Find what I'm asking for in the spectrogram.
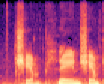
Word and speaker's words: Champlain: In 1980, they rented space in an old spool and bobbin mill in South Champlain Street.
